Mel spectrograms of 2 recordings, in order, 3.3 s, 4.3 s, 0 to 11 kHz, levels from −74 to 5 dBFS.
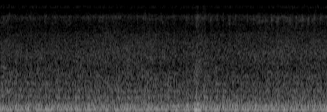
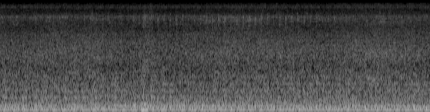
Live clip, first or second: second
